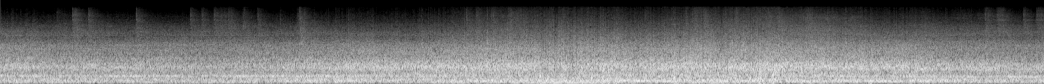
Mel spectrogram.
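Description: Steady running noise heard from inside a Singapore MRT train car moving between stations: a low rumble of wheels on track with a steady hum from the traction motors, swelling slightly in the middle.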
